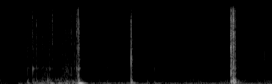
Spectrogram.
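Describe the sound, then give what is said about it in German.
Crisp mechanical clicks of a vintage Leica M3 rangefinder camera shutter, built in 1954, with a short flurry of small rattling clicks followed by three sharper snaps spaced apart. “Ja, das war die Leica M3, Baujahr 1954.”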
